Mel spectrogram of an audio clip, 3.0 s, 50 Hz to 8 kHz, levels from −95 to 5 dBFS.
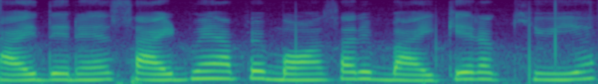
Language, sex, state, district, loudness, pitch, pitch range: Hindi, female, Chhattisgarh, Raigarh, -21 LUFS, 215 Hz, 210-240 Hz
